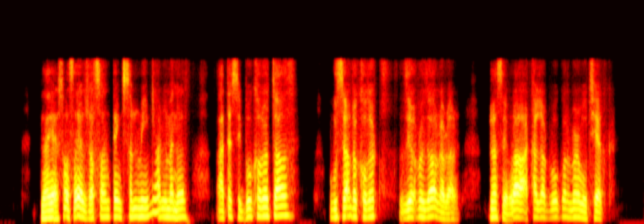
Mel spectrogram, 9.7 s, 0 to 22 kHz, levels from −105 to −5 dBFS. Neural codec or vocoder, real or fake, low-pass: codec, 16 kHz in and 24 kHz out, 0.4 kbps, LongCat-Audio-Codec, four codebook decoder; fake; 7.2 kHz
